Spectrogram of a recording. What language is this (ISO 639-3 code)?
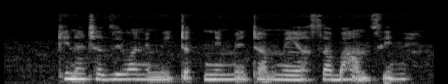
swa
